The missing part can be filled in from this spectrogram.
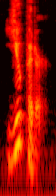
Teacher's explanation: a J in Latin actually has a Y sound, a Y. So Jupiter is more accurately pronounced as Jupiter.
